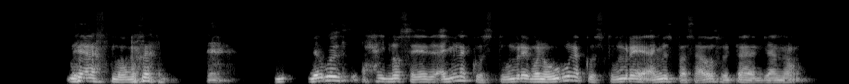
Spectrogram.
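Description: Nothing stood out as a technical problem when listening to this speech recording.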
